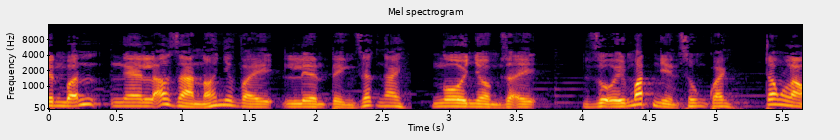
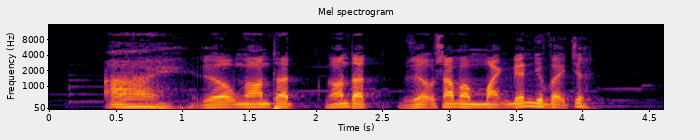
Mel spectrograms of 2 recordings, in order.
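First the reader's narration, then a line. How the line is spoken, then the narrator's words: Old man yawning, muttering. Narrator (Vietnamese): lão già ngáp mấy tiếng, vươn vai ra, mồm thì lẩm bẩm nói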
